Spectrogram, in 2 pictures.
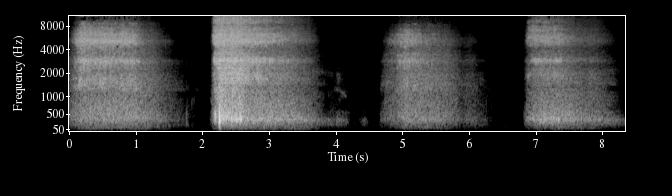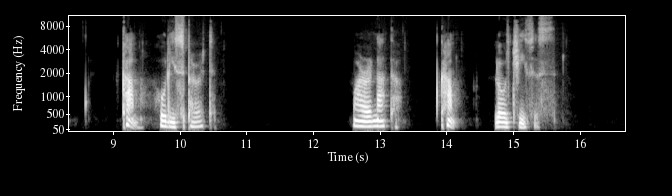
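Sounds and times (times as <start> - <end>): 
slow deep breathing through the nose, inhaling and exhaling: 0.0 - 3.9, 4.7 - 6.2, 6.8 - 8.3
speech: 9.2 - 10.6, 12.6 - 15.7.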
